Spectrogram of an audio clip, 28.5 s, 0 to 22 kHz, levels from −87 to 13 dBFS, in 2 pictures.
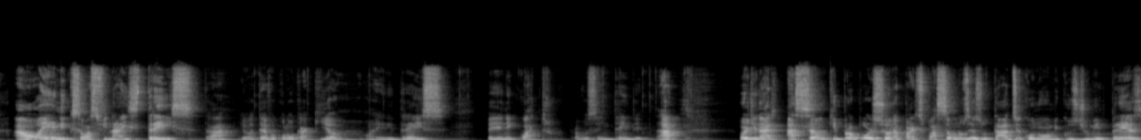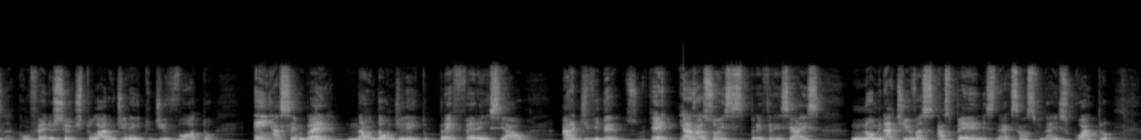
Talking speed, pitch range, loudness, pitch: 130 wpm, 130-185 Hz, -23 LUFS, 155 Hz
